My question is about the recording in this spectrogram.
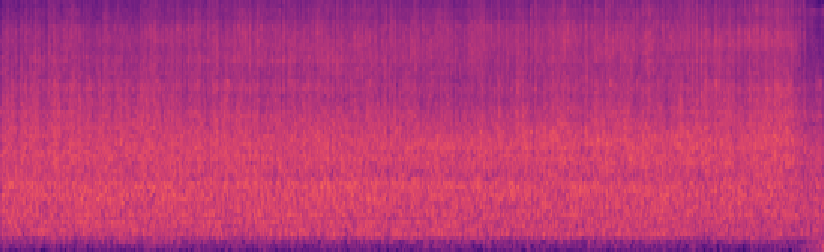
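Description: Twisted Timbers, a Rocky Mountain Construction hybrid roller coaster, pulling its train up the chain lift hill: a steady, rapid clacking of the lift chain and anti-rollback ratchets that holds at an even level.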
